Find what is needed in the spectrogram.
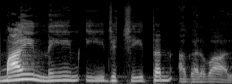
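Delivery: slow, loud, deliberate, measured delivery.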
